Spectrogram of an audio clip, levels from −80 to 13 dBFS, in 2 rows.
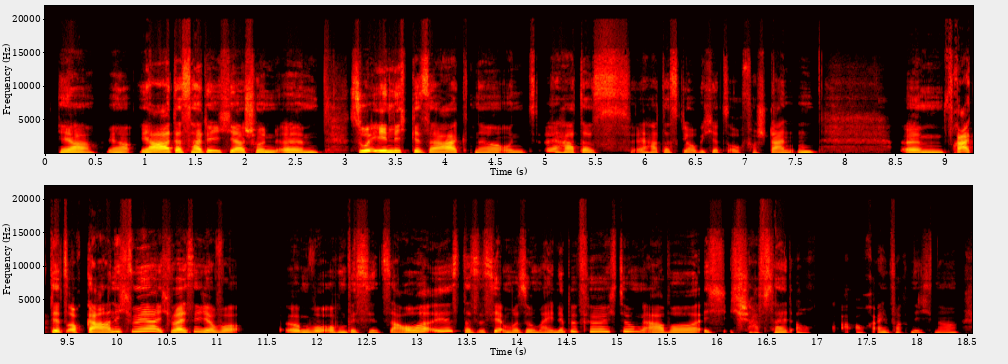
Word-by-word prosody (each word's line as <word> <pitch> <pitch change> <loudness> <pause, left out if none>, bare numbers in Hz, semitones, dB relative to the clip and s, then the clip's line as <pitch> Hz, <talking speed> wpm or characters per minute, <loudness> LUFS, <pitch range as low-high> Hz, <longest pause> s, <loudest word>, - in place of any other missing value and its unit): Ja, 190 -2 +2
ja. 205 -4 -3
Ja, 215 +6 +8
das 235 -3 +3
hatte 225 +1 +4
ich 225 -3 0
ja 210 -2 +5
schon, 200 -1 0
ähm, 190 -1 0 0.3
so 235 +1 +8
ähnlich 235 +1 +7
gesagt, 195 +3 +2
ne? 185 +3 -5
Und 175 -1 -9
er 175 -1 -6
hat 190 +1 -2
das 175 -2 -4
er 170 - -8
hat 180 +1 -8
das, 185 -1 -6
glaube 175 - -9
ich, 175 - -13
jetzt 170 - -9
auch 160 +1 -12
verstanden. 175 +7 -5 0.9
Ähm, 185 -2 -1
fragt 205 +5 +3
jetzt 190 - +4
auch 200 0 0
gar 185 +4 +5
nicht 305 +1 -3
mehr. 355 +1 +2
Ich 265 - -6
weiß 225 +6 +3
nicht, 280 -6 -1
ob 200 -2 -3
er 195 - -3 0.4
irgendwo 210 -2 -3
auch - - -4
'n 185 - -5
bisschen 170 -3 -6
sauer - - -1
ist. 375 -4 -3
Das 180 - -5
ist 185 - -8
ja - - -1
immer 95 0 -6
so 175 - -5
meine 195 +10 -8
Befürchtung, 315 +1 -6
aber 205 -1 -3
ich 185 -2 -7
ich 190 - -5
schaffe 155 -1 -5
es - - -4
halt 185 -2 -7
auch 155 +1 -17 0.4
auch 155 - -19
einfach 160 -7 -12
nicht, 150 -1 -16
ne, 160 +3 -15
195 Hz, 195 wpm, -22 LUFS, 175-225 Hz, 0.9 s, Ja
